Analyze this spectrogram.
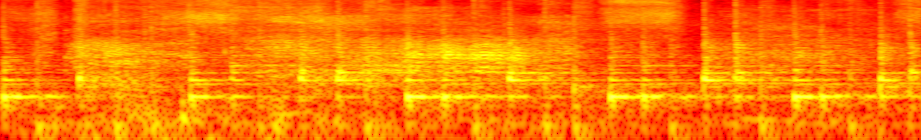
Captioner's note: snarling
